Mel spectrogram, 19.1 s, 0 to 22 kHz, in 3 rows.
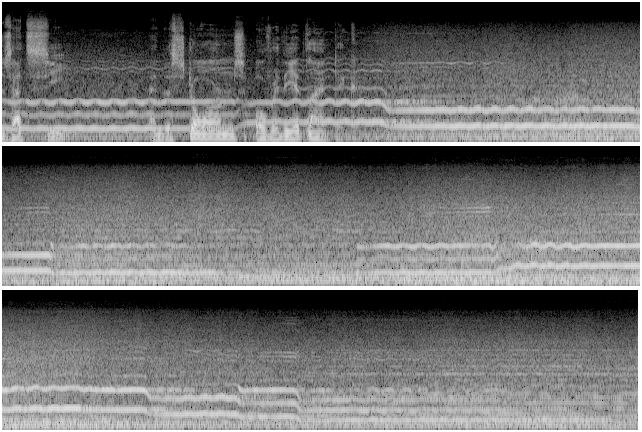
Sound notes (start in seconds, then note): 3.8 somber music; 5.9 waves crashing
